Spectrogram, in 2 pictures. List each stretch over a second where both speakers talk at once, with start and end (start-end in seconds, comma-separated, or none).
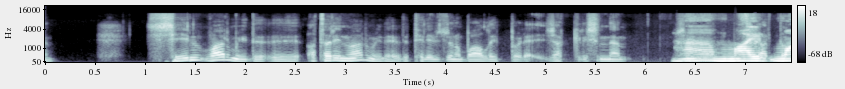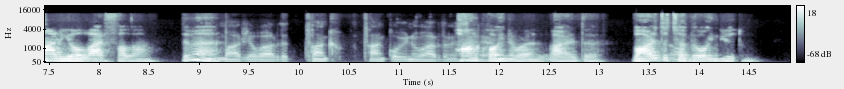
6.3-7.5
